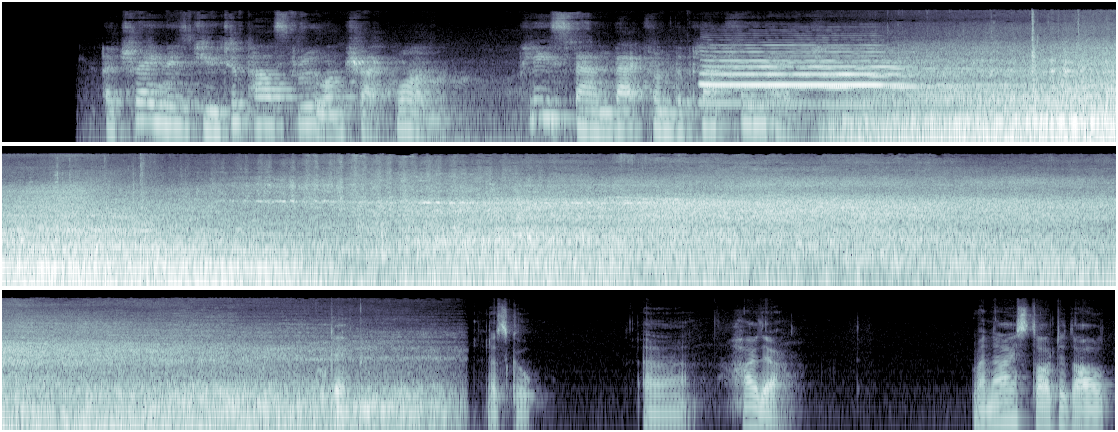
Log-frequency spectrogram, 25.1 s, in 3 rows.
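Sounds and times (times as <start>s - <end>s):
train wheels rumbling on rails: 6.3s - 20.2s
high wheel squeal: 7.7s - 17.6s.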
